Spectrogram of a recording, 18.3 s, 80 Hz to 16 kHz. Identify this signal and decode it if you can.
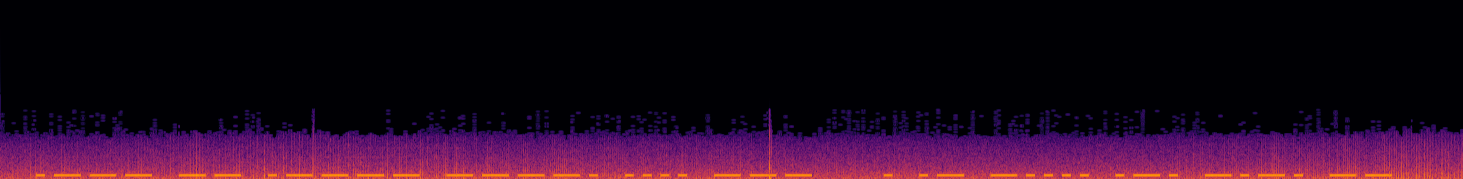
Morse code, heard as a keyed tone, about 11 wpm, 450 Hz. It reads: JM19HO EA6RCM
